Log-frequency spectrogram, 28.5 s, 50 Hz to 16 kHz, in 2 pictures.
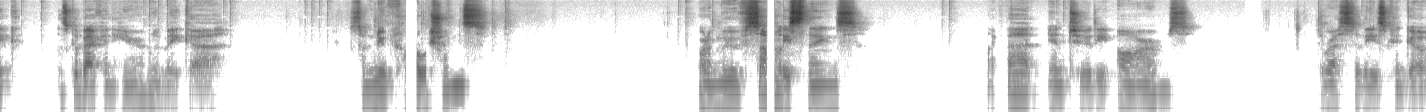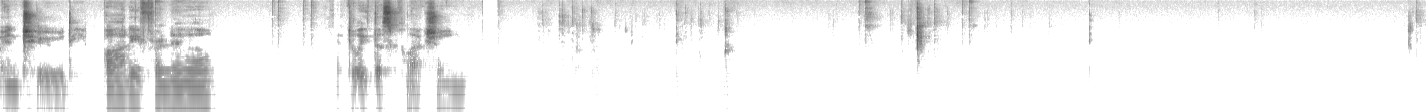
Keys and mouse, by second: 0.0-1.3 drag, 1.4-6.7 drag, 6.7 right click, 6.9 shift+click, 7.6-13.4 right drag, 8.2 m, 13.4 shift+click, 13.6-27.4 right drag, 14.3 m, 19.9 ctrl+s, 23.2 g, 27.4-28.5 middle drag.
